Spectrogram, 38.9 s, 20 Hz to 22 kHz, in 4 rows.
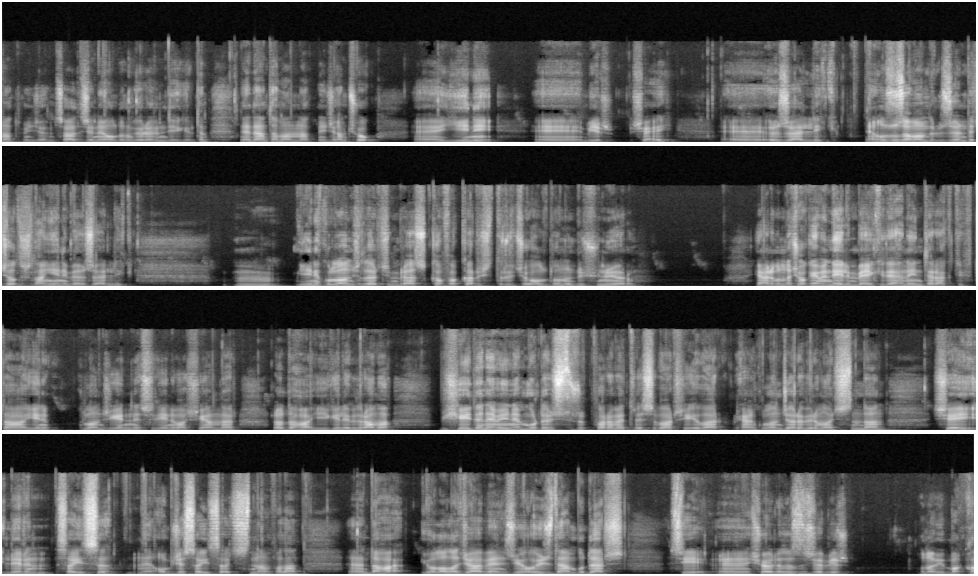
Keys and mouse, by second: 0.9 x, 2.5-4.6 drag, 7.3-8.1 middle drag, 8.4-8.8 shift+middle drag, 10.2-10.6 middle drag, 10.8-11.3 shift+middle drag, 18.3-18.7 middle drag, 28.8-32.9 drag.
